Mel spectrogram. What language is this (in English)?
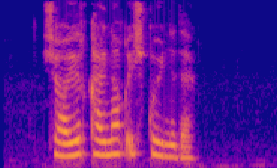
Uzbek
